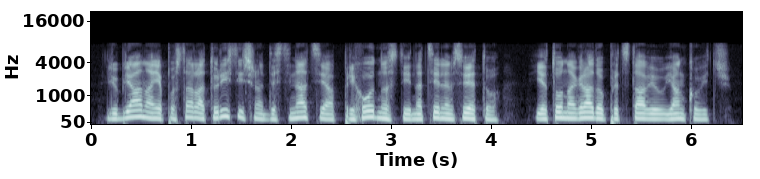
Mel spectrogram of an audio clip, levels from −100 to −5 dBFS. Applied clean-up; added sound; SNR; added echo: none; none; none; none.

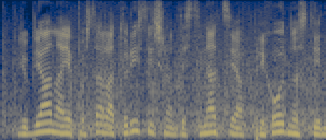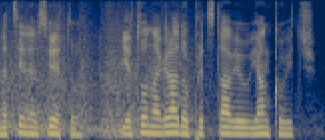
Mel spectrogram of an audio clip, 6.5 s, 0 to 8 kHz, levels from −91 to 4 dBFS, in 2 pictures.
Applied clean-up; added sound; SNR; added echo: none; Gunshot, gunfire / Fireworks; 12 dB; none.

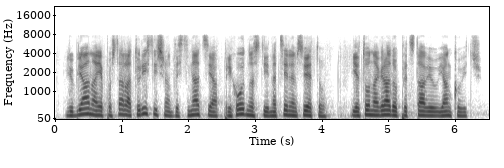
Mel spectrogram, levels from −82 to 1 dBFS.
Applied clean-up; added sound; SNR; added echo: neural separator model SepFormer DNS4.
